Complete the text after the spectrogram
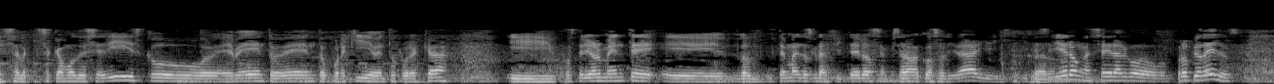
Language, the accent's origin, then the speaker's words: Spanish; Quito, Pichincha, Ecuador; por eso soy de la Vicentina.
